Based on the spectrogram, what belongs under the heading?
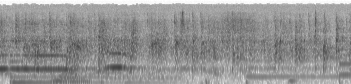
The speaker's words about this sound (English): If you've been in, you can clap for that.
